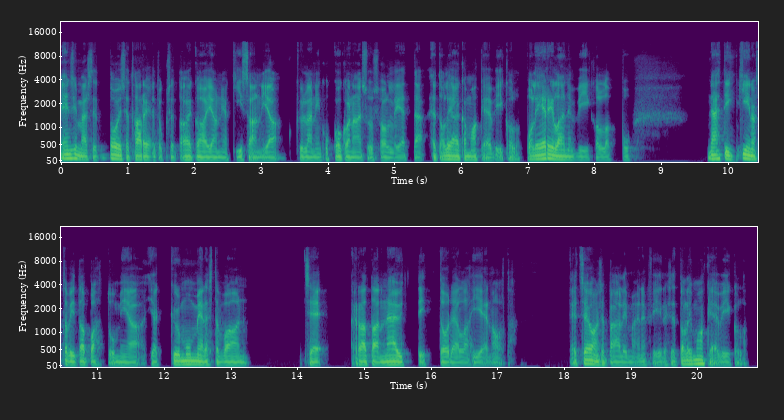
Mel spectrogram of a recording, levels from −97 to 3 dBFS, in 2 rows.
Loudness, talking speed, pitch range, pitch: -28 LUFS, 125 wpm, 80-90 Hz, 85 Hz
